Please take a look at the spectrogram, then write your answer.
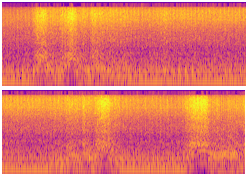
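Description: The Bad News Travel Fast monster truck at a monster truck show in Gilbert, PA, idles with a deep, throbbing rumble. Three or four sharp throttle blips rise above it at intervals, heard from a moderate distance.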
